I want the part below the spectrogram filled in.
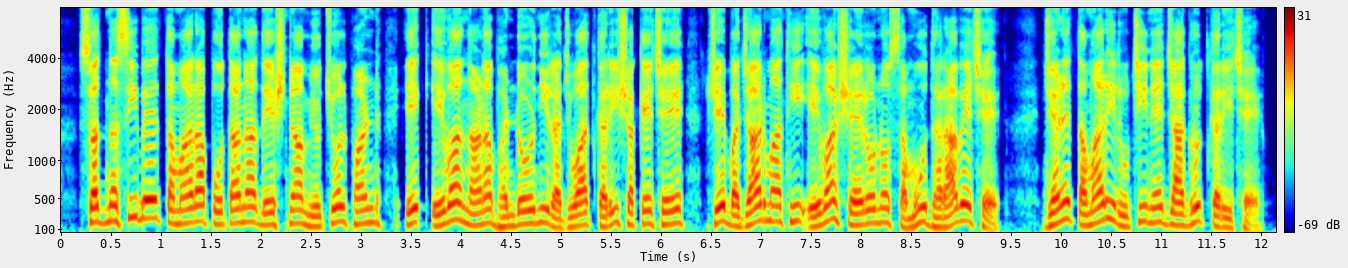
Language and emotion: Gujarati, neutral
